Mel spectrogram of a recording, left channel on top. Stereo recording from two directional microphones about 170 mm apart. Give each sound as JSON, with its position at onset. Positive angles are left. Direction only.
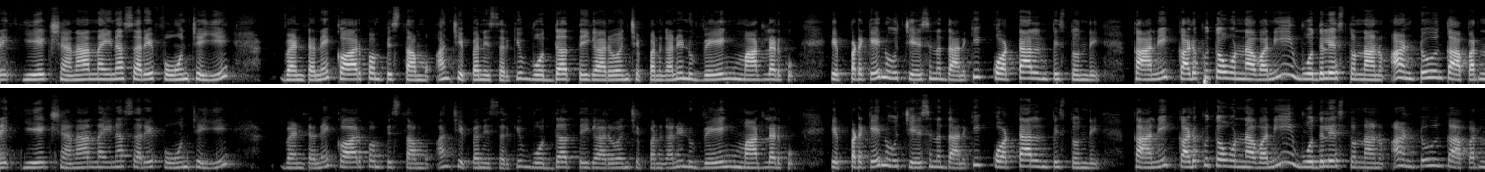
{"t": 0.3, "sound": "a woman's voice", "side_deg": 25}
{"t": 7.0, "sound": "a woman's voice", "side_deg": 20}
